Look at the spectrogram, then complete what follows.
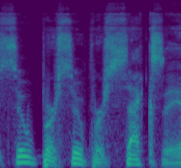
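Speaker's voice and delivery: sarcasm laid on thick, heavy and dripping. Commenting on the Caleb Williams and Drake May battle, heavily sarcastic. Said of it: "I bet you can hear the sarcasm dripping from my voice on that one".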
